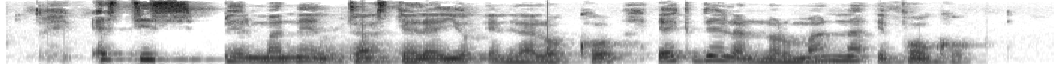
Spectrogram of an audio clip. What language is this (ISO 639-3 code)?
epo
